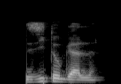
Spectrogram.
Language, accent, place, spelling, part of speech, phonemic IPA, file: French, France, Lyon, zythogale, noun, /zi.tɔ.ɡal/, LL-Q150 (fra)-zythogale.wav
- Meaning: a drink composed of milk and beer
